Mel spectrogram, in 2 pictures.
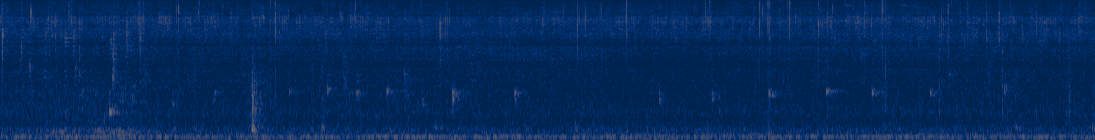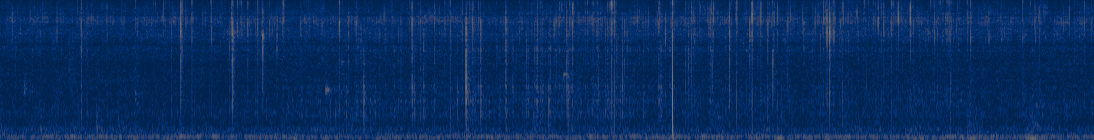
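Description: A scallion pancake frying in shallow oil in a pan: steady sizzling, with sharp crackles and pops that come more often and louder in the second half.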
